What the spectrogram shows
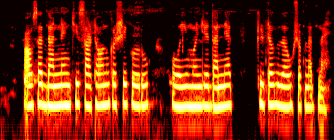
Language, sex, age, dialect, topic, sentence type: Marathi, female, 31-35, Southern Konkan, agriculture, question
